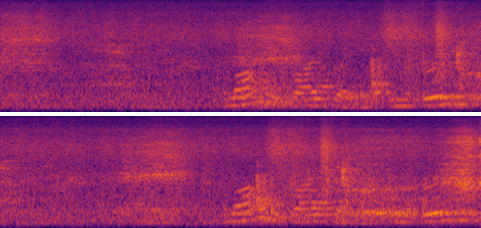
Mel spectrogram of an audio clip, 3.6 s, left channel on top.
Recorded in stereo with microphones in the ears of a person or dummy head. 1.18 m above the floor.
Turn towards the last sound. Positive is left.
turn(degrees=25)  # may be behind; listen again after turning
